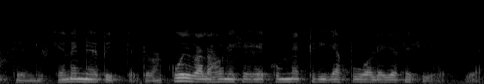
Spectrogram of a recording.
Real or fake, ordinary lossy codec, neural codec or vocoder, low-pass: fake; none; vocoder, 22.05 kHz, 80 mel bands, WaveNeXt; none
